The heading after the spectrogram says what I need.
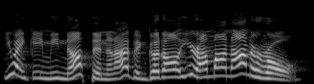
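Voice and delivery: loud, high, protesting whine; a good student cheated of candy; complaining kid rising to a shout; indignant kid. Retold or imitated. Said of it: "you're like".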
